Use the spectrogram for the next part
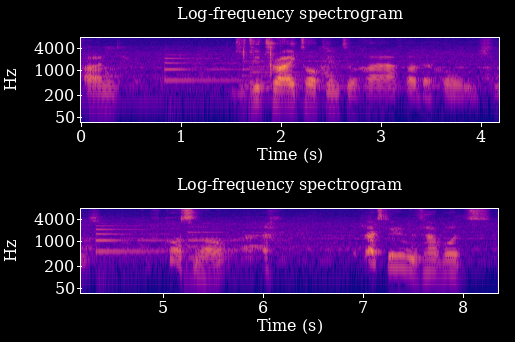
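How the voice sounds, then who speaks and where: A man's voice: mid-range voice, slow, long pauses, music in the background, poor audio. An actor with a Nigerian accent playing a man urging his friend to talk to his girlfriend. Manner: pleading, lively. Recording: film score under dialogue.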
